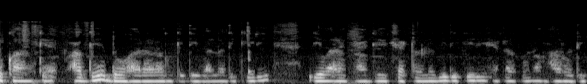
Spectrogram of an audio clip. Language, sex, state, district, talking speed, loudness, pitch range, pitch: Rajasthani, female, Rajasthan, Nagaur, 245 wpm, -18 LUFS, 145-160 Hz, 150 Hz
